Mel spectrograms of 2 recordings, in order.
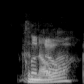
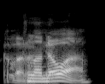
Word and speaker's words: Klonoa: Kelowna? Is that how I pronounce that? – Klonoa. – Klonoa.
